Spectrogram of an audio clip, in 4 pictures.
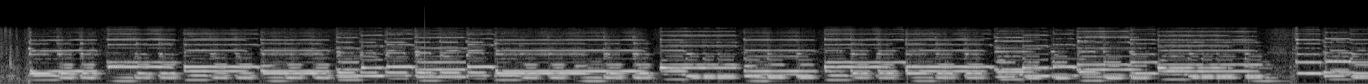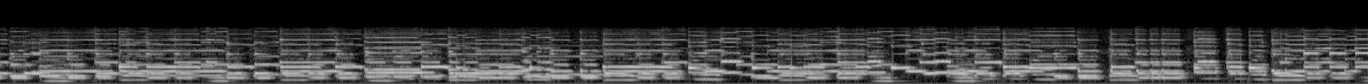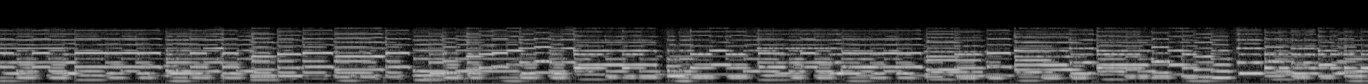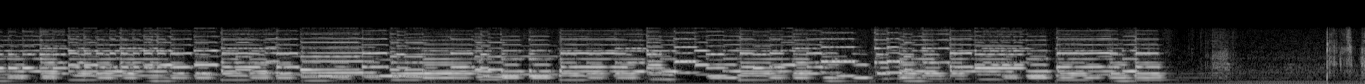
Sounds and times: Music: 0:00.0 - 0:52.9.

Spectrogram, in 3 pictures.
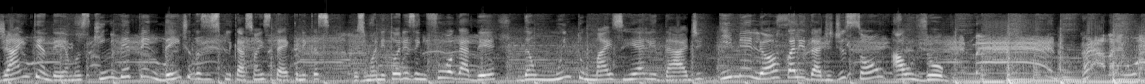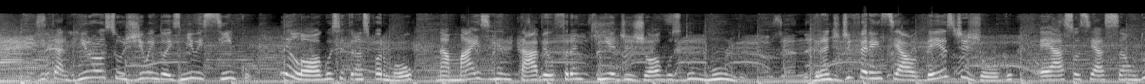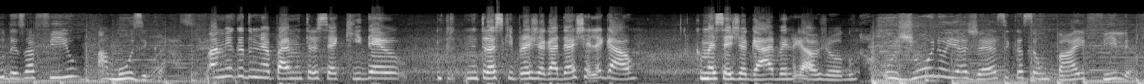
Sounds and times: Speech: 0:00.0 - 0:10.0, 0:11.8 - 0:34.3
Electric guitar: 0:00.0 - 0:34.3.

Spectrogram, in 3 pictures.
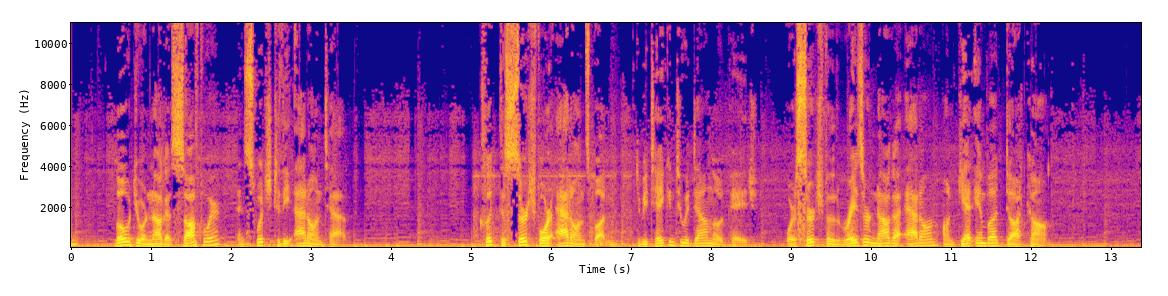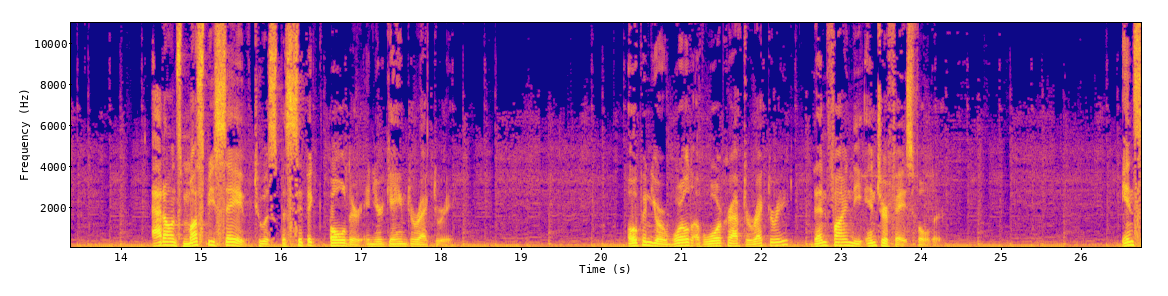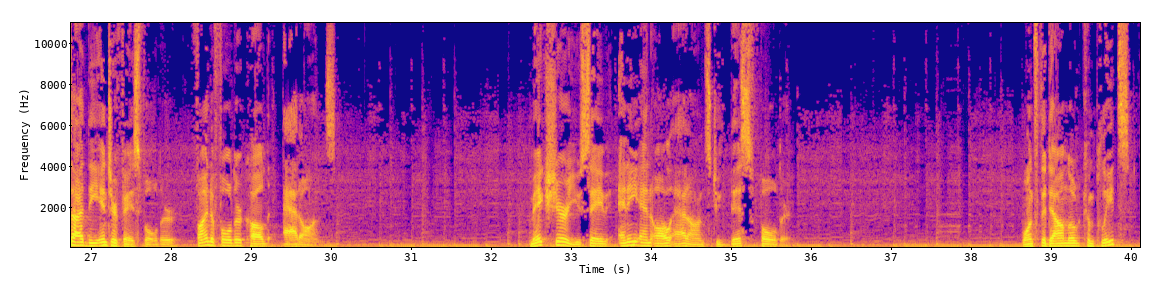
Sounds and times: Speech: 0:00.0 - 0:03.5, 0:05.1 - 0:12.2, 0:14.4 - 0:18.2, 0:20.4 - 0:24.3, 0:26.5 - 0:30.1, 0:32.5 - 0:35.8, 0:38.6 - 0:40.1
Music: 0:00.0 - 0:40.1.

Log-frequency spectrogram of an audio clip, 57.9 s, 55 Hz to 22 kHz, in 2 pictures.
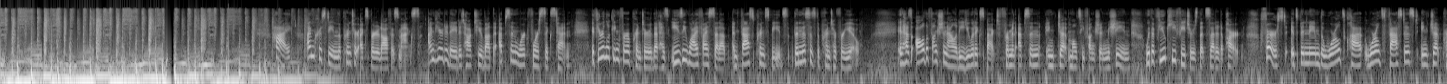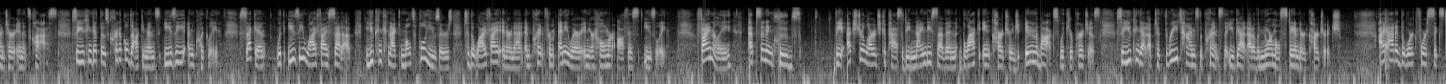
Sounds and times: Speech: 0:05.4 - 0:17.2, 0:18.0 - 0:42.3, 0:42.9 - 0:45.0, 0:45.6 - 0:55.8, 0:56.5 - 0:57.8.

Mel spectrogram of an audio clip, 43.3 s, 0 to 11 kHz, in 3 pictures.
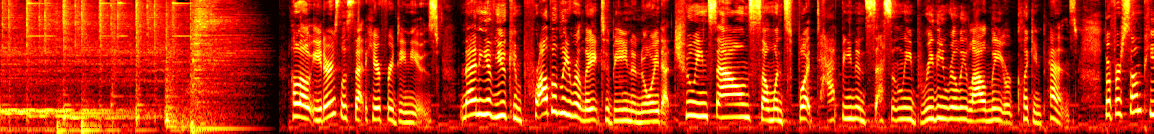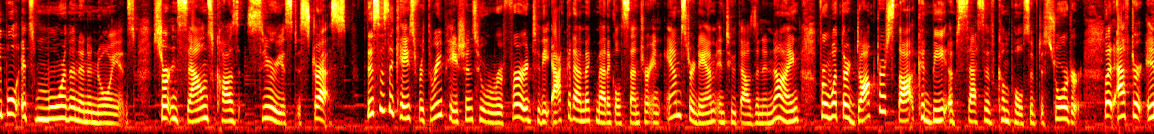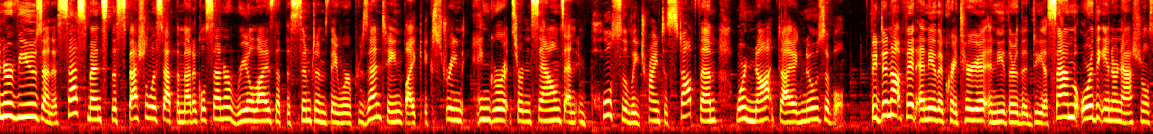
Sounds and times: Speech: 0:03.6 - 0:43.2.

